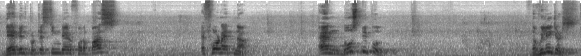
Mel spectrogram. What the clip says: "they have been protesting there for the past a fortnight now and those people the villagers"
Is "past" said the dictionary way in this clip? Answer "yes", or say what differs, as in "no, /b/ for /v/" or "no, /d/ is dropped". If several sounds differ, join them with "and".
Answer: no, /t/ is dropped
